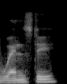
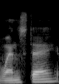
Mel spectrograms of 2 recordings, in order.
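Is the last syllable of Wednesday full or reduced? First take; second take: reduced; full. First: The final syllable is reduced to a weak vowel. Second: The final syllable is a full 'day'. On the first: This is a regional habit of one speaker. "the reduction of day. I remember I had a teacher, he would say Wednesday" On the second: This is the usual way to say it. "instead of Wednesday"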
